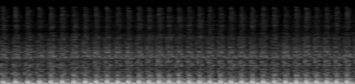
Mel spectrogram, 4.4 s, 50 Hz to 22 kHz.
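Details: Triumph T100 twin just started after sitting in the garage most of the year: even, regular exhaust thumps about four per second with no misses or knocks, settling into idle; normal idle.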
